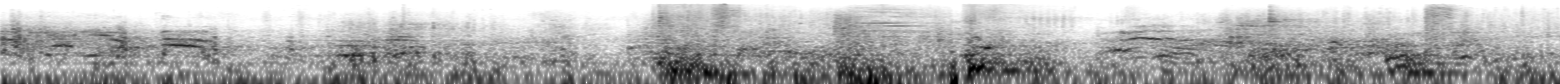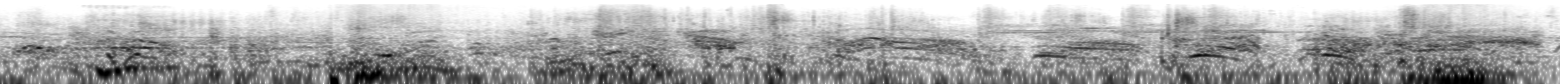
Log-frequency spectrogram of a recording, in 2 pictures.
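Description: Blades clash and slash repeatedly in a fight.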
